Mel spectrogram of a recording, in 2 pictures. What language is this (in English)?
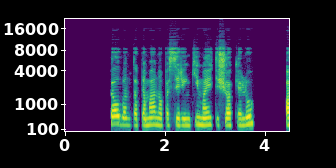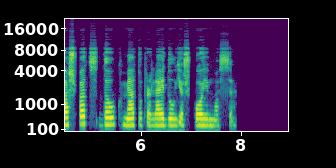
Lithuanian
